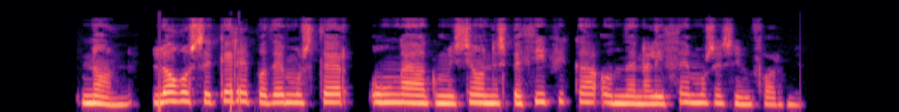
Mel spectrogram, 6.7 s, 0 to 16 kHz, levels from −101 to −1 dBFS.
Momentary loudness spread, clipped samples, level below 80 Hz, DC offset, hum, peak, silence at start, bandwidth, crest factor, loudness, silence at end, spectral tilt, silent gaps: 8 LU; under 0.1%; -62 dBFS; under 0.1%; none; -6 dBFS; 0.6 s; 9.4 kHz; 16 dB; -22 LUFS; 0.75 s; -5 dB/octave; 1.06-1.14 s, 2.66-2.77 s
